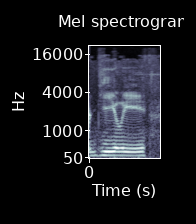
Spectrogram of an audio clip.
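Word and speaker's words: Geely: built in China by by G or Gil depending who you ask how you pronounce it similar platform similar battery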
